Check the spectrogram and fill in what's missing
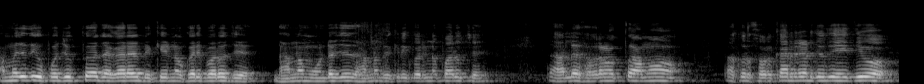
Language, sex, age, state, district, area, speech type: Odia, male, 45-60, Odisha, Mayurbhanj, rural, spontaneous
